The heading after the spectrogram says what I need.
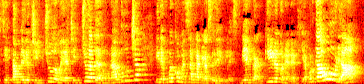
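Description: Argentine woman, primary English teacher, high and animated voice, bilingual coaxing delivery, recorded off-mic. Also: reverberant, recorded from a distance. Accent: Argentine Spanish. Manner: switches between Spanish and English, coaxing with constant "¿sí?" and "¿ok?". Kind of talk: recorded class feedback to young pupils.

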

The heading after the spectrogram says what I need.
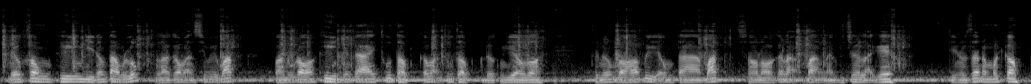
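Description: A man's voice: on the low side, steady tone. Man explaining a game over noise. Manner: explains step by step to viewers, with filler pauses. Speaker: gaming channel host. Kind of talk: casual gameplay commentary. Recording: noticeable background noise.

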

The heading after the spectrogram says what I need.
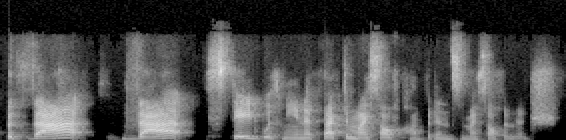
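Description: This woman's voice is medium in pitch and unhurried. In her forties, US-born and partly raised in Taiwan, she shares her story in a candid interview as a guest coach on a video call from home, earnest and animated with her hands, dropping frequent "right?" asides.

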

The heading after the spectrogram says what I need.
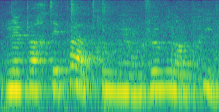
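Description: Young storybook princess, pleading, read by a woman, fairly high voice, with noise behind. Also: level tone, normal speed, close to an everyday voice. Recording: echoey room, far from mic, noisy.

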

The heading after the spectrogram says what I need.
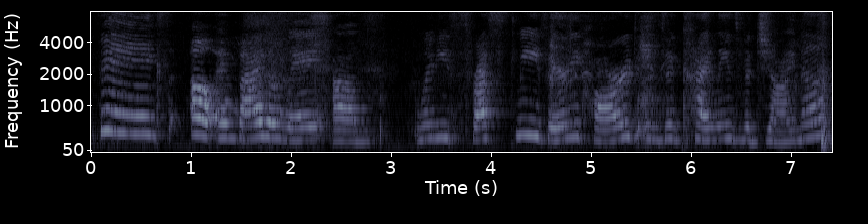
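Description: A woman's voice: high voice, expressive, takes it slowly, reverberant, pitched above the performer's own voice. A woman voicing a small, aggrieved talking body part that complains plaintively in a joke voicemail. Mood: whiny complaint. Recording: faintly noisy home room recording.

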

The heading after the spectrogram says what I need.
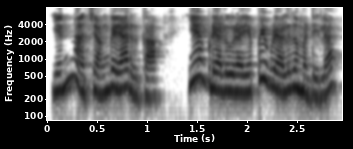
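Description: A woman's voice: sits high, big pitch swings, quick pace, highs cut off. A woman voicing a worried young mother in a cartoon, anxious and fretful about her son.

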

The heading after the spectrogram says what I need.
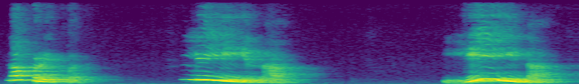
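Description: A kindergarten teacher, a woman, leads a recorded lesson for small children at an unhurried pace, and her voice swoops widely up and down in a sing-song way. Her tone is mellow and slightly husky. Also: mid-range voice. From Ukraine.

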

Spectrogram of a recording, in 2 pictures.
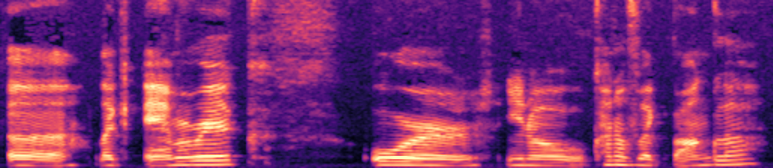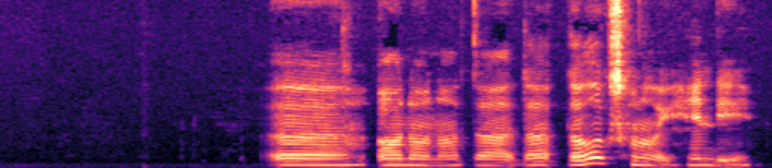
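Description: A woman's voice: sits low, a little mellow. Chatty young woman vlogging. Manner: rambling and chatty, full of fillers. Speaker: YouTuber. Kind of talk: casual screen-recording vlog commentary.

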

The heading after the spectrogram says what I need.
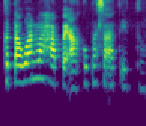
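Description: Brief: woman, fairly high voice, lively storyteller acting out quotes. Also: a little fast. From West Java, Indonesia. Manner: lively storyteller who acts out quoted dialogue. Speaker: interviewee, former migrant worker. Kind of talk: recounting a personal ordeal in casual chat.

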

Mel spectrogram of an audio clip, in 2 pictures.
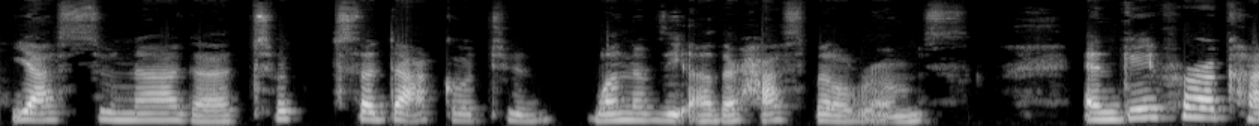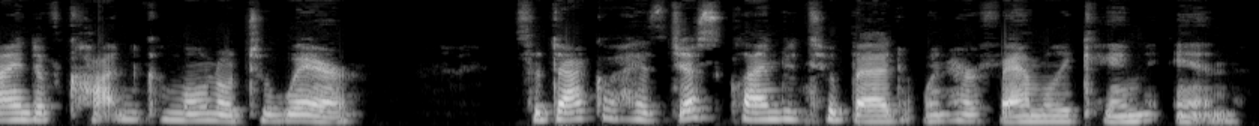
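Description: A woman reading a chapter book aloud slowly and carefully for beginning readers. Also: medium pitch, no echo, poor audio. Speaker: storybook reader.

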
